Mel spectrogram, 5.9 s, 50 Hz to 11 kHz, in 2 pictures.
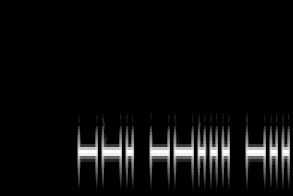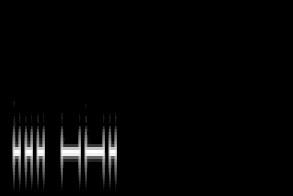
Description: Morse code, heard as a keyed tone, about 20 wpm, 700 Hz. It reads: G7DSG
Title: DXCC-100 Call Signs - 5 Characters - 20wpm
